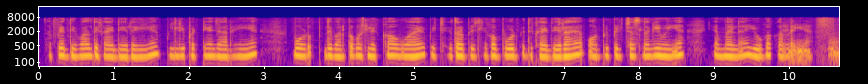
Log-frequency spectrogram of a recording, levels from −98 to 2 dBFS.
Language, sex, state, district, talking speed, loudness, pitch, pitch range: Hindi, female, Bihar, Jahanabad, 225 wpm, -18 LUFS, 190 Hz, 180-195 Hz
